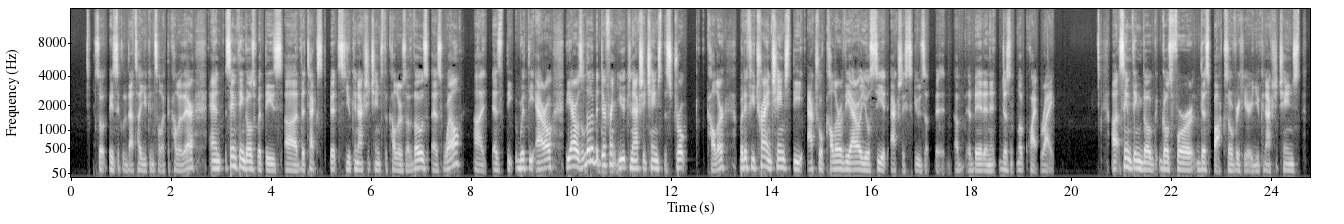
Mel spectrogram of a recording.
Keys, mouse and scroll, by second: 0.4 ctrl+scroll up 2, 1.2 click, 2.3 click, 4.0 click, 6.1 click, 7.7 click, 10.8 right click, 12.1 click, 14.1 click, 17.3 ctrl+z, 18.2 click, 19.1 click, 20.4 click, 22.4 click, 23.2 right click, 24.5 click.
